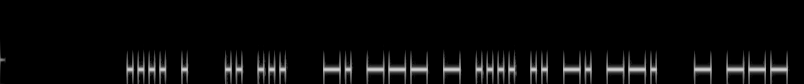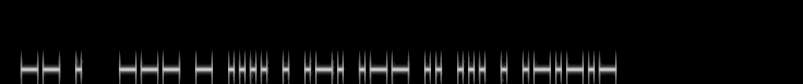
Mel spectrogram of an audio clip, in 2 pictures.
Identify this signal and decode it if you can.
Morse code, heard as a keyed tone, about 22 wpm, 700 Hz. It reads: HE IS NOTHING TO ME OTHERWISE.
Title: Sentences from Top 1200 Words 22wpm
